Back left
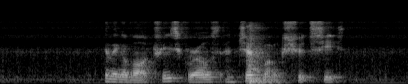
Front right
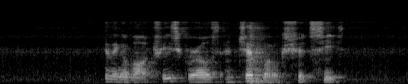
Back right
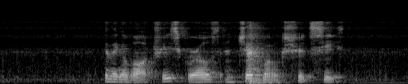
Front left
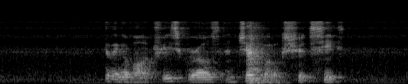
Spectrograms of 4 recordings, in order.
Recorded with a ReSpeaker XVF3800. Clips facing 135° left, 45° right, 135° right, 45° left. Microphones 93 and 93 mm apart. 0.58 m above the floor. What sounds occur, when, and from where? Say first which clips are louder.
1.1 s a man speaking: back left 2 dB, back right 6 dB; 150° right, 2.5 m; by 3.4 s 60° right, 0.9 m
2.5 s a door slam: front right 1 dB, back right 5 dB; 155° left, 2.5 m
